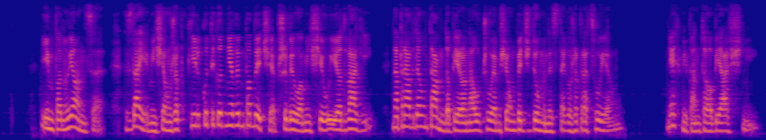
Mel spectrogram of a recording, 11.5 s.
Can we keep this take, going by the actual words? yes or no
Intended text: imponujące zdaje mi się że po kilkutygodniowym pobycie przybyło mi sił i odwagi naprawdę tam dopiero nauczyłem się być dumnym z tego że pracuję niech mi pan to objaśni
yes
